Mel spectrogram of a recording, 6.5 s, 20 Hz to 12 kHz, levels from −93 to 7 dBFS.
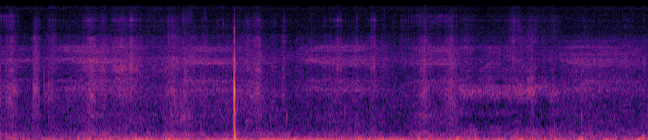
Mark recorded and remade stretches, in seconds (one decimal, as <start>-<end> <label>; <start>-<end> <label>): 0.0-4.6 recorded; 4.6-5.6 remade; 5.6-6.5 recorded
